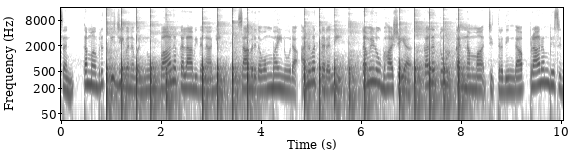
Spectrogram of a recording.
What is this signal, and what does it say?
Tap code, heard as knocks on wood, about 3 knocks a second, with speech in Kannada. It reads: YZ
